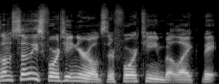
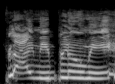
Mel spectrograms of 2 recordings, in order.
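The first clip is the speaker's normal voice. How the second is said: put-on Cockney accent; 13 semitones higher, slower than usual. Continuing the Cockney bit.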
